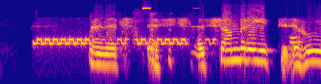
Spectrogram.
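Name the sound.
phone ringing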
